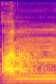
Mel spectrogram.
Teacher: ഇതിൽ മീം മുശദ്ദദക്ക് മണിക്കണം, ഉന്നത്ത് കൊടുക്കുക.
